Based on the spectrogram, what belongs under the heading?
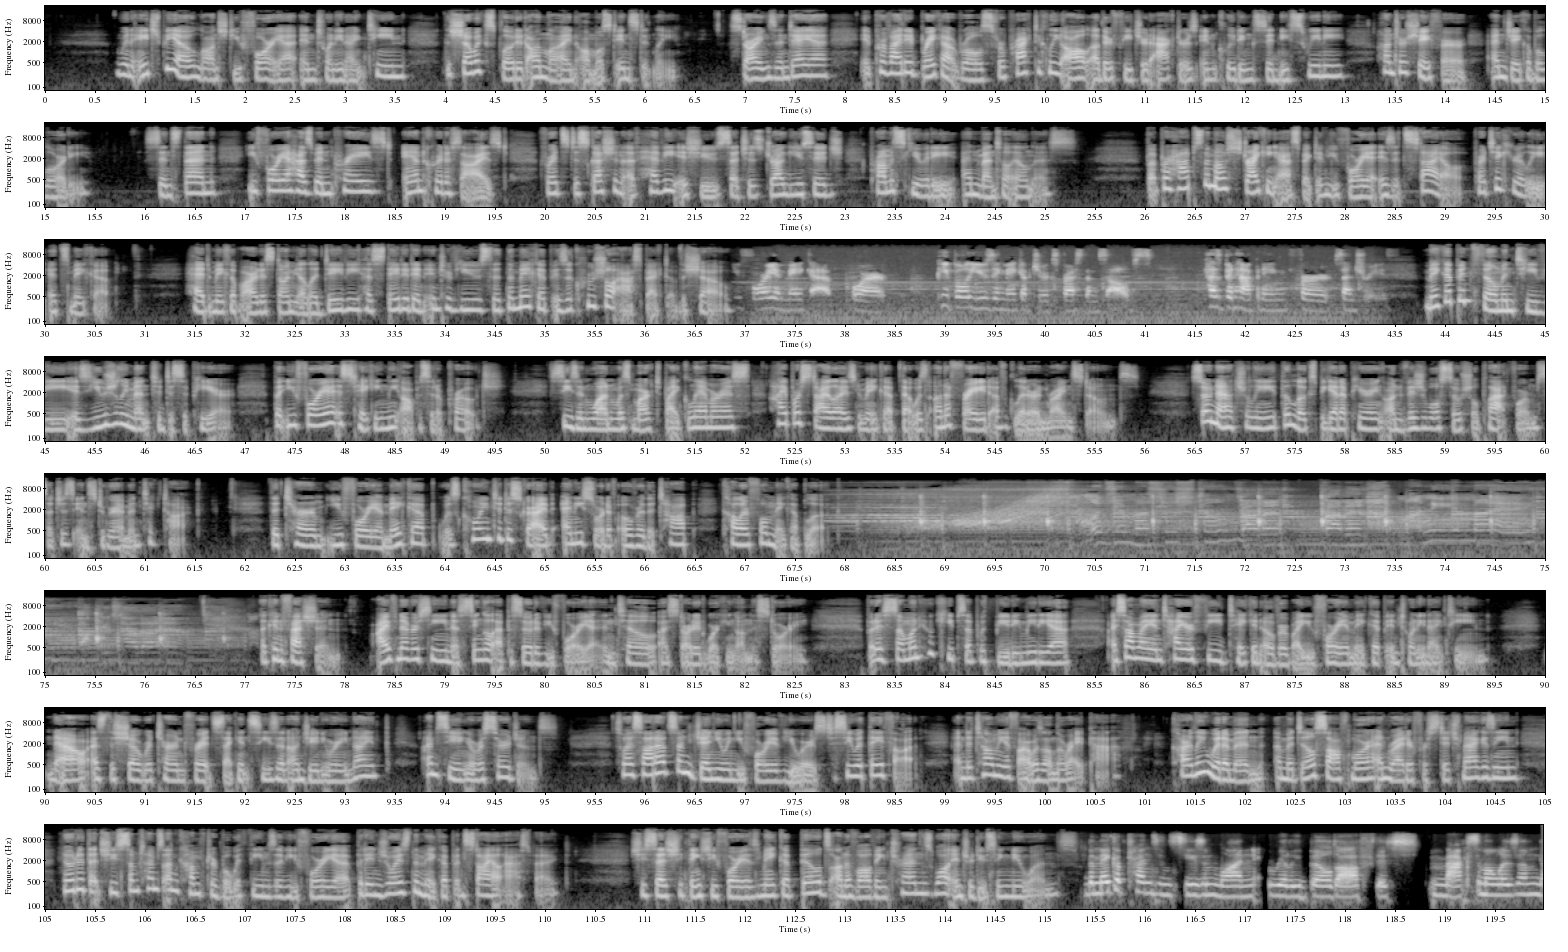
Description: WNUR News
